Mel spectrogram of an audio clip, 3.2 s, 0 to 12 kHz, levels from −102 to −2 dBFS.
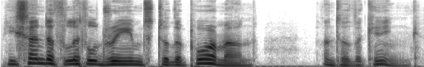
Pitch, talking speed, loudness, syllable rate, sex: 140 Hz, 225 wpm, -17 LUFS, 5.5 syllables/s, male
